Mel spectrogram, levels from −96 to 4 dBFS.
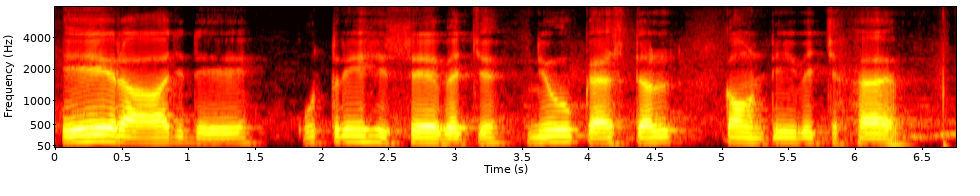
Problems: none marked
